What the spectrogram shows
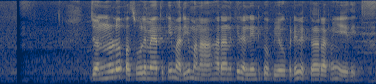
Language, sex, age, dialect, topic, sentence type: Telugu, female, 41-45, Utterandhra, agriculture, question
